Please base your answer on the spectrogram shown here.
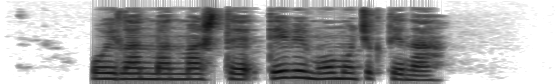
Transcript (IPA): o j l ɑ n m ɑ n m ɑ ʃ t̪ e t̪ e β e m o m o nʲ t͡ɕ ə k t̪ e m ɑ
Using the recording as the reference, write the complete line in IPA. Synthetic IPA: o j l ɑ n m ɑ n m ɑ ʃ t̪ e t̪ e β e m o m o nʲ t͡ɕ ə k t̪ e n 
